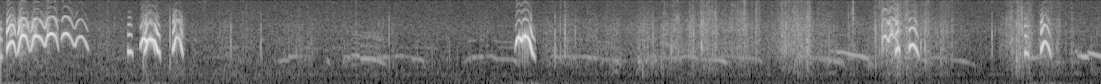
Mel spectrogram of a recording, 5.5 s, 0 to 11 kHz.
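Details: Brant goose goslings calling from within their eggs, close up: loud stacked peeping chirps at the start and near 2.6 s, softer peeps later, and many faint short downslurred whistles beneath, plus quiet rustling movement.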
